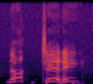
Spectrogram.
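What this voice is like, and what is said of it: Poor Forrest Gump impression. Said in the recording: “that was my Forrest Gump impression. It was terrible.”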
